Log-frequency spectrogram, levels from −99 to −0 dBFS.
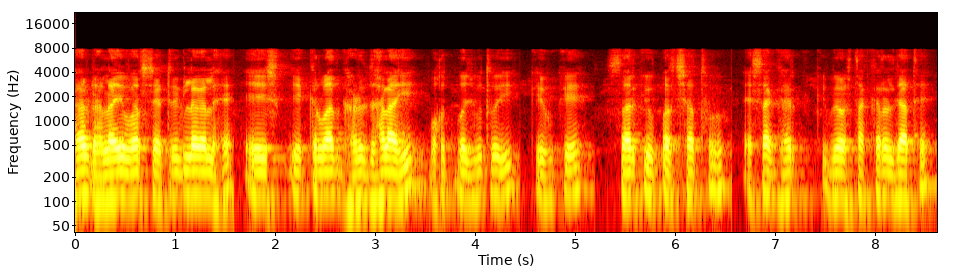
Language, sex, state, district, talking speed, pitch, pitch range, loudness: Chhattisgarhi, male, Chhattisgarh, Sarguja, 180 wpm, 115 Hz, 115-120 Hz, -20 LUFS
